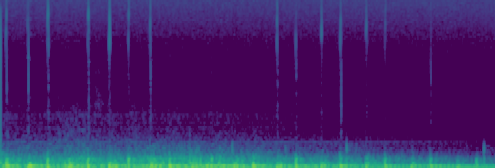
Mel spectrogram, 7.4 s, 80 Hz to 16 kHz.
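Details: Female heartbeat: steady low thumping with a continuous low hum underneath, roughly 98 beats a minute; normal heartbeat.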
